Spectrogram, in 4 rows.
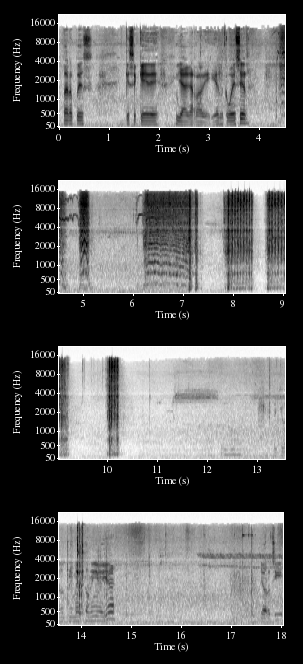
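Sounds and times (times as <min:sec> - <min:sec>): cordless drill driving screw: 0:04.3 - 0:05.2, 0:06.1 - 0:09.2.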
